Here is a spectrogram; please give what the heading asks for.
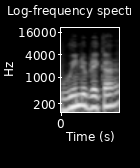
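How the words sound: Wind has a short i vowel sound. "American ইংরেজি অনুযায়ী"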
